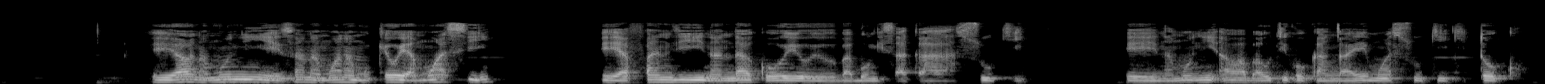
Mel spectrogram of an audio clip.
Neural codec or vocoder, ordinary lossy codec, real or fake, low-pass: none; MP3, 32 kbps; real; 7.2 kHz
